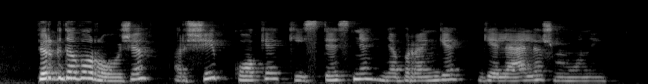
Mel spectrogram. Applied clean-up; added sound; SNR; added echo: none; none; none; none.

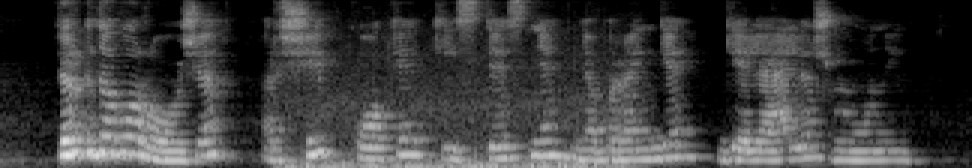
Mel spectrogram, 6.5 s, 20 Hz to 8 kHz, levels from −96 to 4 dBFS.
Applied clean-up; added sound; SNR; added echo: none; Wind; 11 dB; reverberation time 0.3 s.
